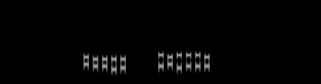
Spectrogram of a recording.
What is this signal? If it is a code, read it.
DTMF, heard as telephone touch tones, dialled by machine, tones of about 40 ms. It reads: 07714 906998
